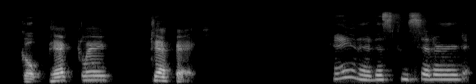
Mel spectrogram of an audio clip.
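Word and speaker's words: Göbekli Tepe: Now, this next one right here, I can actually tell you the correct pronunciation. It's Gobekli Tepe.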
